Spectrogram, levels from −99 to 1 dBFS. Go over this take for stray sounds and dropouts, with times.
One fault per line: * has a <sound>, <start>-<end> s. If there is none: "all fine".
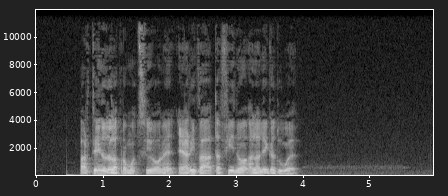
all fine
